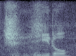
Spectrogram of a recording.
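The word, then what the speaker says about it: Chytil: with kratsov who they drafted this year and Cheadle who they drafted last year at 27 he dulce h y TI l but is pronounced heat'll and then they've got a lot of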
